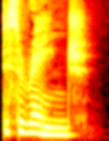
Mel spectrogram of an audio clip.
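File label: "disarrange", British English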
